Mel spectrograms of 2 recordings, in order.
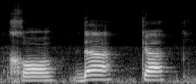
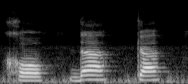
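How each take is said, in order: Both takes have the same delivery.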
